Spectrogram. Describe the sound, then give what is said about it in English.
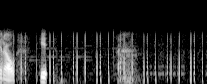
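A cell phone beeps with a notification that new minutes have been added: a rapid, evenly spaced series of short electronic chirps running for several seconds, clear, with a brief bit of voice at the start. “My cell phone is beeping.”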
